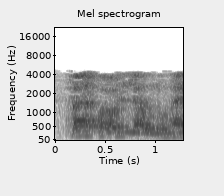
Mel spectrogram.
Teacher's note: العين في كلمة فاقع منونة تنوين بالضم حكمه الإضغام بغير غنة لوقوع اللام بعدها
